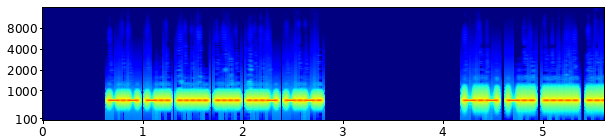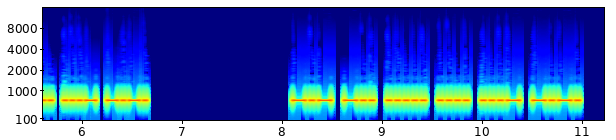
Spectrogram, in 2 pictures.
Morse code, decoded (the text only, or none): KD5HVC KD5HVC KD5HVC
